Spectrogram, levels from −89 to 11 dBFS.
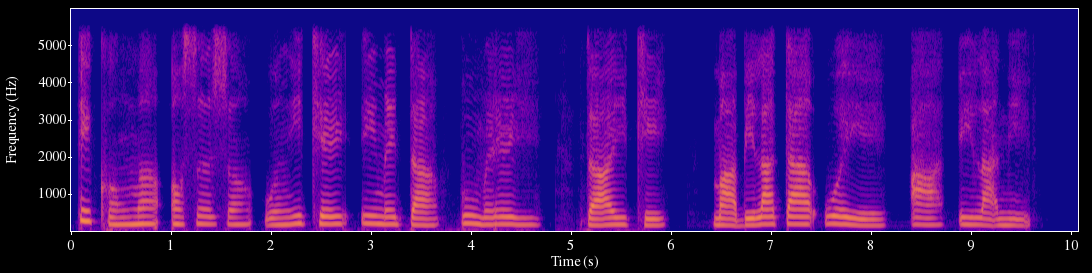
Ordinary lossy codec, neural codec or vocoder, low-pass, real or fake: none; codec, 16 kHz in and 24 kHz out, 0.4 kbps, LongCat-Audio-Codec, two codebook decoder; 5.4 kHz; fake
